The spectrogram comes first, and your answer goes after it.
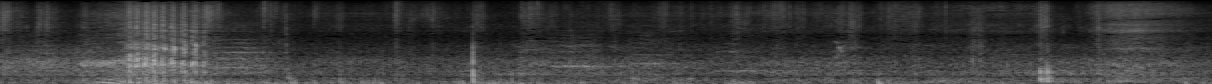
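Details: Shire horses at very close range: one brief, shaky whinny near the start, followed by scattered hoof clops and faint background noise, with a person saying hello.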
